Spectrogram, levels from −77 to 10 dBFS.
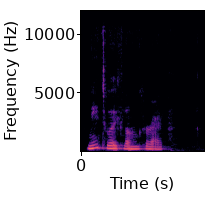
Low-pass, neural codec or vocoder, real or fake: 10.8 kHz; none; real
